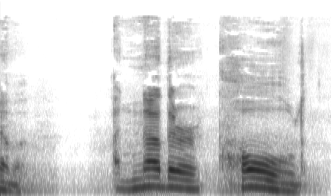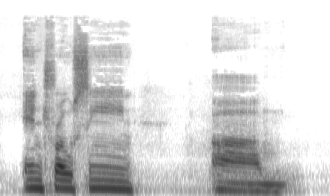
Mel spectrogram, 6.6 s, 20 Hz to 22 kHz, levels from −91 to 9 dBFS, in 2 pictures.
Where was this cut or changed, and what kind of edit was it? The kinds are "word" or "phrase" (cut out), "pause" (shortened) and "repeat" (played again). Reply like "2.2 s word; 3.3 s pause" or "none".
none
